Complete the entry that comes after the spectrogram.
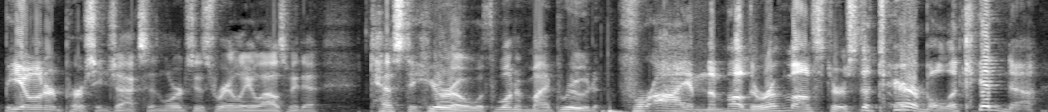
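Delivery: booming over-the-top monster mother; Power Rangers villain. Acted. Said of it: "she sounds like a Power Rangers villain".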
